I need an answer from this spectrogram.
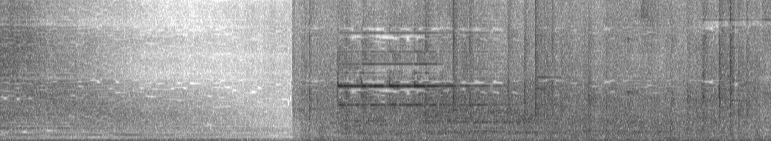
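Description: A train running on rails makes a steady rumble that turns abruptly into a loud, dense roar of rolling wheels about two seconds in and continues without a break.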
